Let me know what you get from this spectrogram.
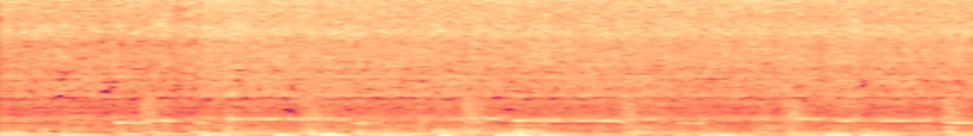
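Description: Chopped onion and ginger sizzling in hot oil in a pan, a steady hiss, under background music.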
